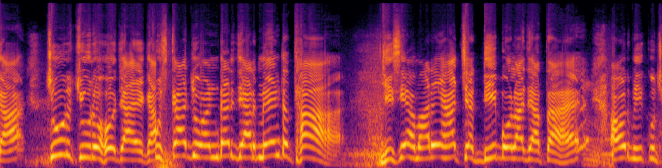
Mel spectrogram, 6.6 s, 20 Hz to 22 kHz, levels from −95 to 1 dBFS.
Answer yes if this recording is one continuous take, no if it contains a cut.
no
